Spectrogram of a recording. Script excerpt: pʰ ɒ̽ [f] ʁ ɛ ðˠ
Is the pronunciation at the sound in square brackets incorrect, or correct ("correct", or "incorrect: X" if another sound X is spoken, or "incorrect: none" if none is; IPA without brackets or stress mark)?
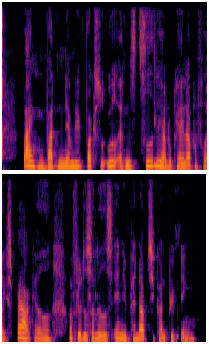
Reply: correct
